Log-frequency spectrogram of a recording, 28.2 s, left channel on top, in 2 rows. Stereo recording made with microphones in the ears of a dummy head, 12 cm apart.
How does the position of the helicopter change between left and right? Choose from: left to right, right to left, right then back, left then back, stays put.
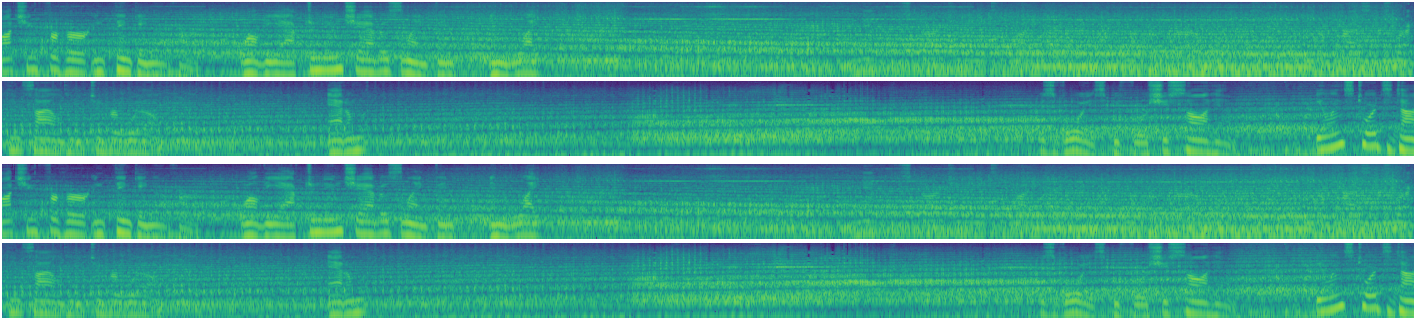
left to right.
